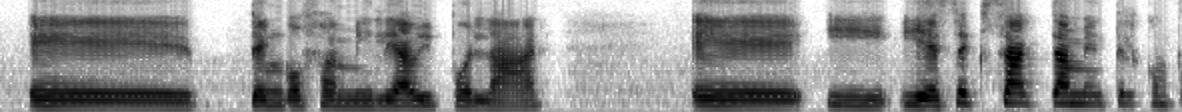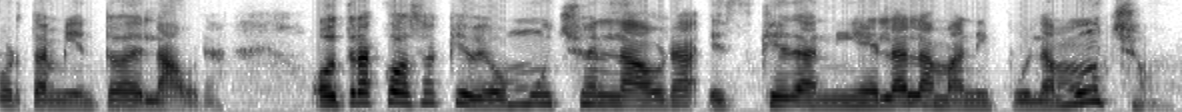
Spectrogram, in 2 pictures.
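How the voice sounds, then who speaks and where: In a dry recording with no echo and a quiet background, a woman speaks at a fairly slow pace with ordinary pitch variation. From Colombia. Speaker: viewer joining live stream; guest. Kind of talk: casual chat. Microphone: video call.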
